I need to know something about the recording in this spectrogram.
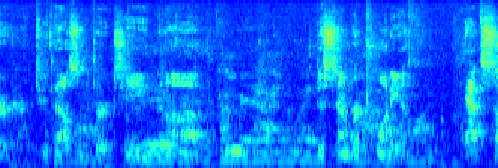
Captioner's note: translator speaking faintly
